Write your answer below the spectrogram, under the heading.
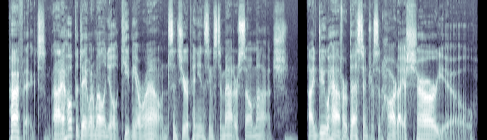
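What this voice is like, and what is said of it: Weird, shifting put-on accent. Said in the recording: “Your accent's really weird. ... It changes whenever I want it to.”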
